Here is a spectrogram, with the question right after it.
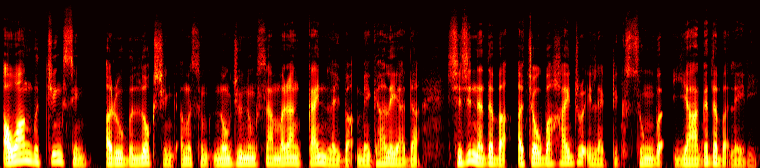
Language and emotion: Manipuri, neutral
